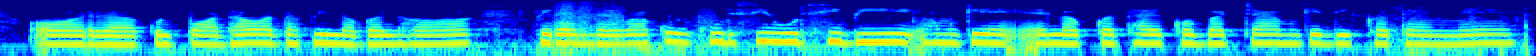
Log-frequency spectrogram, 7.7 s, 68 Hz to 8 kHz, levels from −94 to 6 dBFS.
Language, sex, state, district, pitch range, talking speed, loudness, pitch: Hindi, female, Uttar Pradesh, Varanasi, 200-220 Hz, 170 wpm, -36 LUFS, 210 Hz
